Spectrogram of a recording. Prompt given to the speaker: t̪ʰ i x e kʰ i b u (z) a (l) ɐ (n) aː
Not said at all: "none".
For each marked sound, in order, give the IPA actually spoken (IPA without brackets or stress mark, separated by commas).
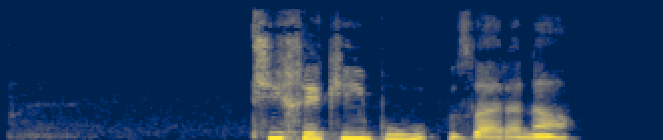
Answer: z, ɾ, n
